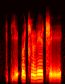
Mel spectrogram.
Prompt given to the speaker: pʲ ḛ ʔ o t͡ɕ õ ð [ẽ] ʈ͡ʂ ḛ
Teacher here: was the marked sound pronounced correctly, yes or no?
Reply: no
